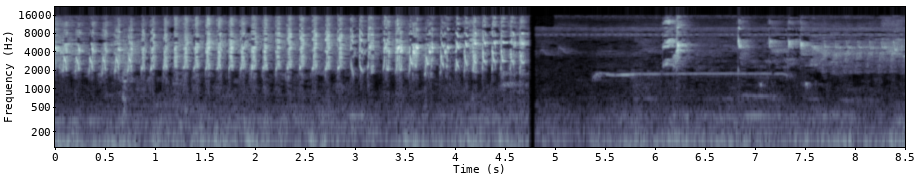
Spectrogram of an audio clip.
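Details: A lovebird's ngekek, played to lure other lovebirds into singing: a fast, high, buzzy string of chirps lasts nearly five seconds, then stops abruptly, followed by a thin steady whistle and scattered clicks.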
